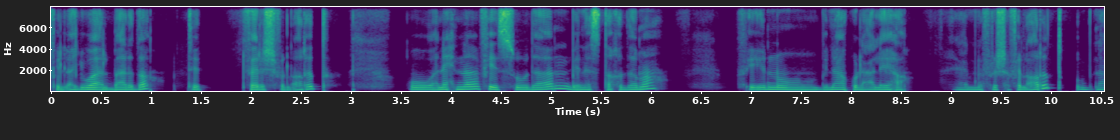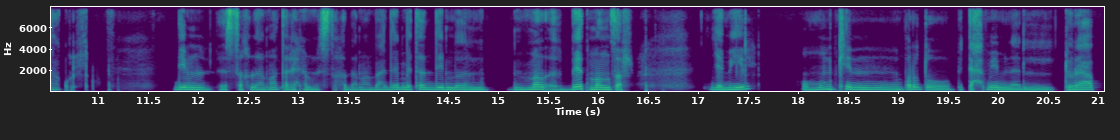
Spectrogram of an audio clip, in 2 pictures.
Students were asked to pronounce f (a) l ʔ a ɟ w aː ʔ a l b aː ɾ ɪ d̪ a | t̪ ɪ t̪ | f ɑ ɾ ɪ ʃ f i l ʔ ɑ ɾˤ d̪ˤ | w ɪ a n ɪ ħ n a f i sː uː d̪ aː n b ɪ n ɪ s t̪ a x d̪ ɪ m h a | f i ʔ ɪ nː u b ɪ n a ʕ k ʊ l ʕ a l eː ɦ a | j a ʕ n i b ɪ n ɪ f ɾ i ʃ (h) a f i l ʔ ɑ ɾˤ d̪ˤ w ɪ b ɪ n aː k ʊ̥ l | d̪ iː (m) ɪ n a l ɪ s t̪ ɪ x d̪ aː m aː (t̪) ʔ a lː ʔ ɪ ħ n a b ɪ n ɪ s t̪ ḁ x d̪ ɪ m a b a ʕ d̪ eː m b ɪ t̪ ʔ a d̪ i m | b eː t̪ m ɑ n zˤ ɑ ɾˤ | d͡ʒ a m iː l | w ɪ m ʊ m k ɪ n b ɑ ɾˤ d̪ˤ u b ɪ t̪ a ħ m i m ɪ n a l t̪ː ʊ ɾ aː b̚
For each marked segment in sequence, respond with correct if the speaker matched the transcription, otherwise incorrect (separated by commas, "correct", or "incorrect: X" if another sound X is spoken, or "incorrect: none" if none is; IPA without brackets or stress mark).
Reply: incorrect: i, correct, correct, correct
